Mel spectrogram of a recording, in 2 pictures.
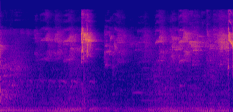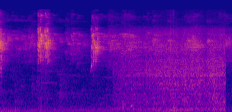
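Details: Young lovebird learning to chatter, giving rasping squawk-like high chirps every second or two, then a long stretch of continuous hissy twittering, with a faint low hum throughout.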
